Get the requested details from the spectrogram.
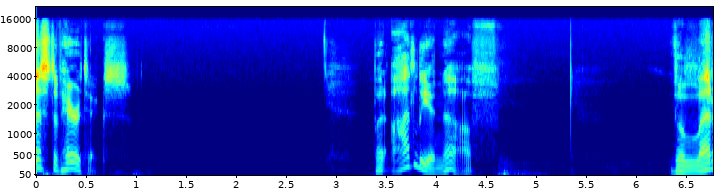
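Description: A man speaks with animation into a close microphone, pausing between phrases.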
